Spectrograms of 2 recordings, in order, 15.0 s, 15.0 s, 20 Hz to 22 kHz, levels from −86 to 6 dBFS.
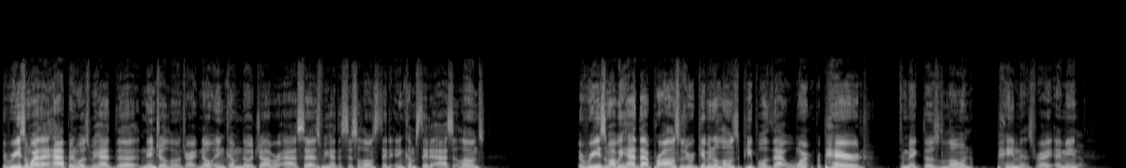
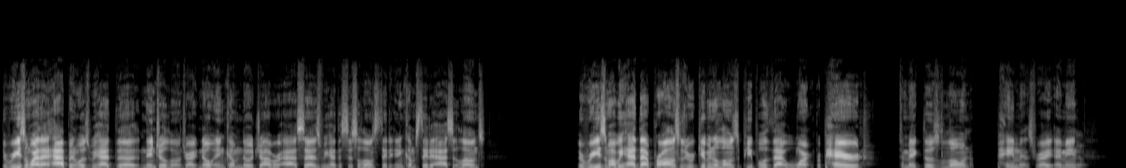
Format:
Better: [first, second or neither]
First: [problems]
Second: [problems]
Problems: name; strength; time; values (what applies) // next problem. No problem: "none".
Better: first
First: none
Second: thin; very; fading below 350 Hz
